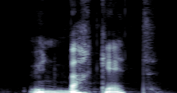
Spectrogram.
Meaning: 1. small boat 2. punnet, small box, small tub 3. painted comber, Serranus scriba 4. prototype 5. stretcher 6. barquette (kind of filled pastry)
- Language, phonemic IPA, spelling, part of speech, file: French, /baʁ.kɛt/, barquette, noun, Fr-barquette.ogg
